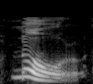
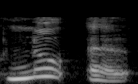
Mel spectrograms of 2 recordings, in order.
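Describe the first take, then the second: First: The o and e blend into one syllable. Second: The o and e are said as two syllables. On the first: The speaker calls it wrong. "I've heard people in English call it joyous Noel" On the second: The speaker calls it right. "you have to separate it and pronounce it as well"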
